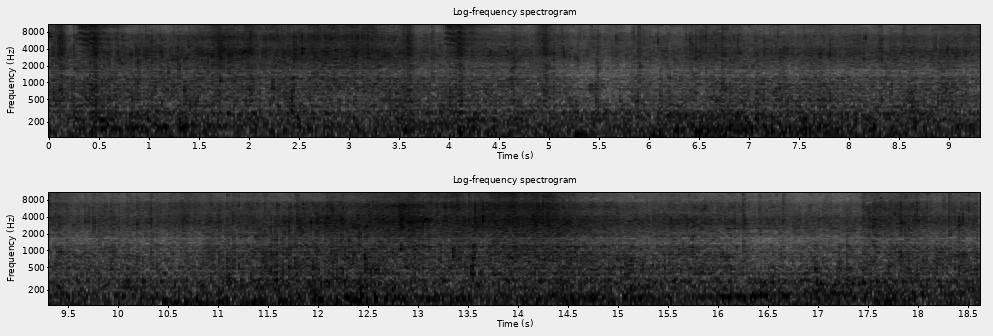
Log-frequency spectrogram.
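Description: Molten lava rumbles low and steadily.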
